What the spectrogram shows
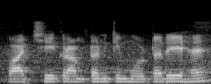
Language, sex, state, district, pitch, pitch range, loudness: Hindi, male, Maharashtra, Gondia, 135 Hz, 130-135 Hz, -16 LUFS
